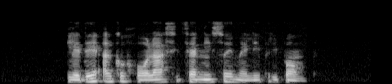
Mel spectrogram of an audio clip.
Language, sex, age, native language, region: Slovenian, male, 18-29, Slovenian, Coastal Karst region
